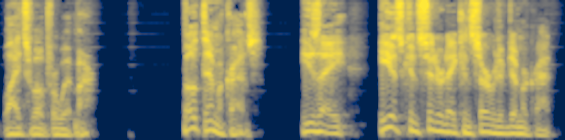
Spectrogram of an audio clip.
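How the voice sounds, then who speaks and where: A man's voice: lowish voice, sing-song, moderate pace, slightly rough. An American man talking as a shock jock radio host, blunt and provocative with emphatic repetition.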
